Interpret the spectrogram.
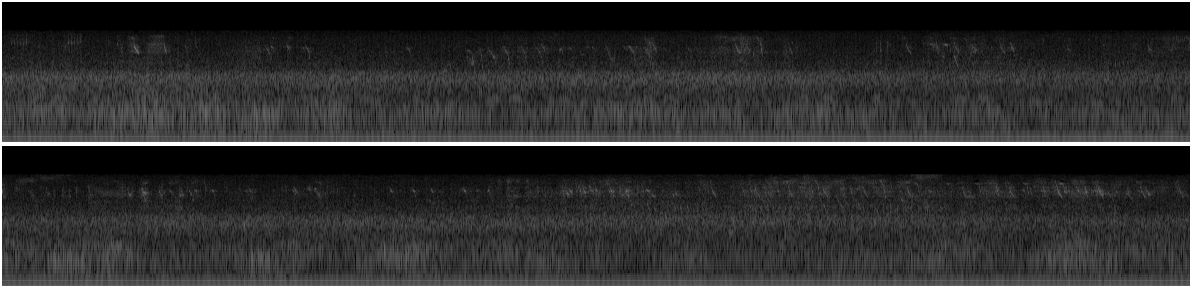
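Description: Outdoor bush ambience: many short, high bird chirps throughout, thicker in the second half, over a steady background hiss.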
